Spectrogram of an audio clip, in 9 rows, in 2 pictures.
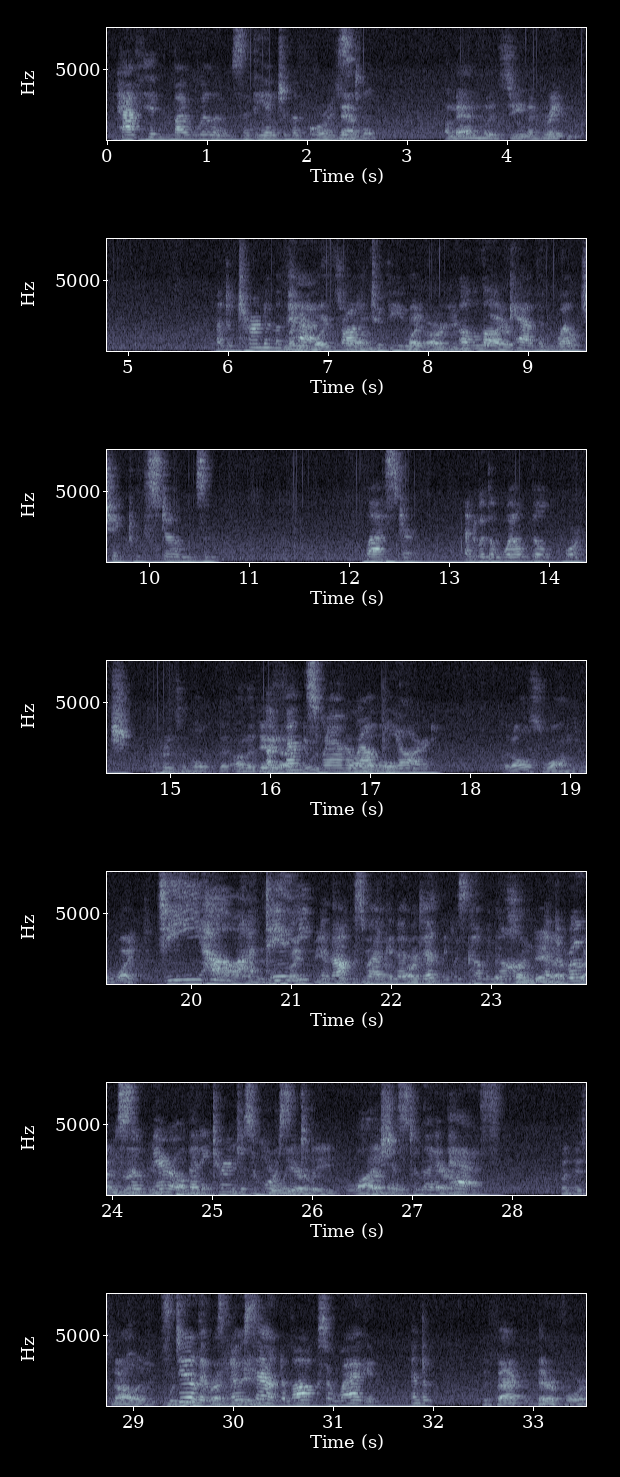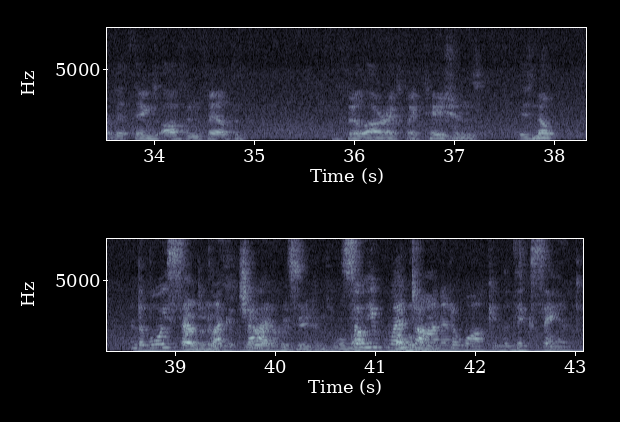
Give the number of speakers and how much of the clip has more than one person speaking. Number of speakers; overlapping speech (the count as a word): two, about 36%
